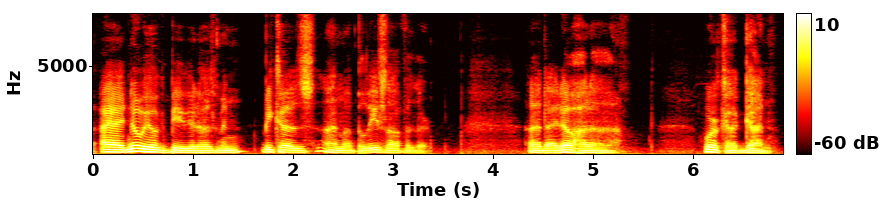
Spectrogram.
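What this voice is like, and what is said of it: Poor impression of Charlie from Twilight. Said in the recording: “That was a horrible impression.”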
